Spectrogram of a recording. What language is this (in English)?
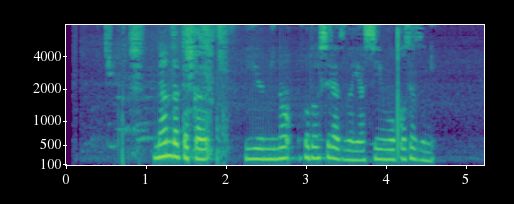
Japanese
